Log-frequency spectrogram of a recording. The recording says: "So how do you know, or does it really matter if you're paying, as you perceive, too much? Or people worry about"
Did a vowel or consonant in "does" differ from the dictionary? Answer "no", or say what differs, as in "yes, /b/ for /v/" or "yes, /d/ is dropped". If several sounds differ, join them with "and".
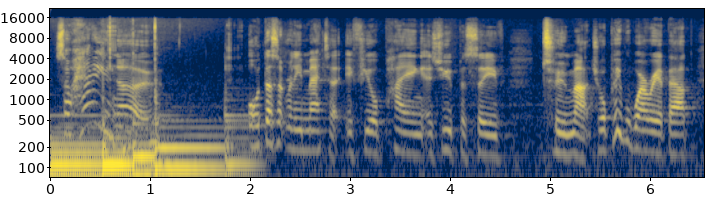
no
